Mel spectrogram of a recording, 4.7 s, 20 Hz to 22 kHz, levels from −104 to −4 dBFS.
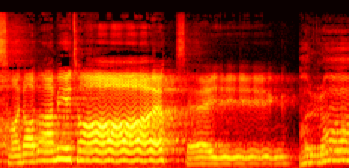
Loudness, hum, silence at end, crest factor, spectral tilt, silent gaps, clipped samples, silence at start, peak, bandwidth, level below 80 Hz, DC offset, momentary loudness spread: -24 LUFS; none; 0 s; 18 dB; -3.5 dB/octave; none; under 0.1%; 0 s; -8 dBFS; 16 kHz; -66 dBFS; under 0.1%; 17 LU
